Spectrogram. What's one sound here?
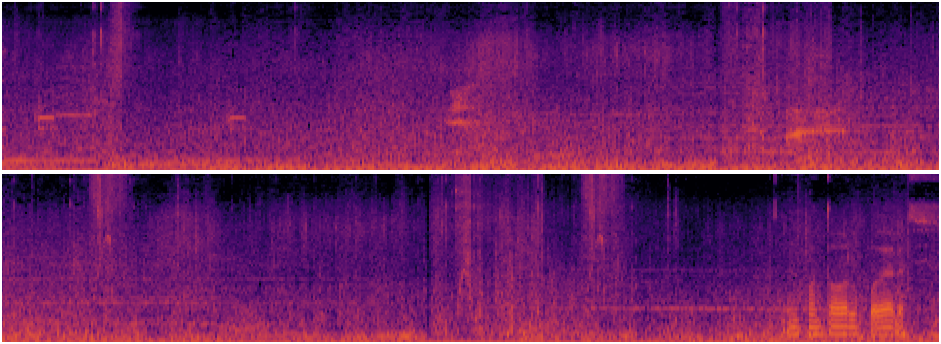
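Wind rushes past during a fall through the air.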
